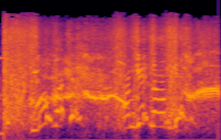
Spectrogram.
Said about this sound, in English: wades into the murky water along with a bystander.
